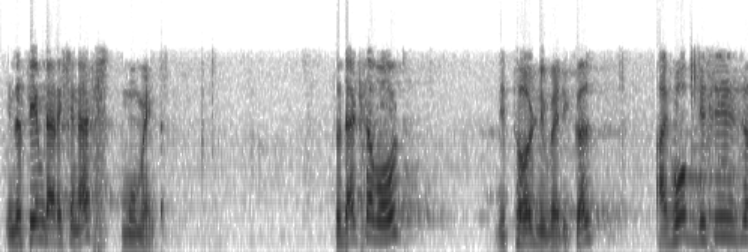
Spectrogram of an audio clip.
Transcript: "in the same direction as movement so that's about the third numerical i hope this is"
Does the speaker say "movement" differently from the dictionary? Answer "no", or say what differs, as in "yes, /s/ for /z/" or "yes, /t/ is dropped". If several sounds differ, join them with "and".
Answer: yes, /v/ is dropped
